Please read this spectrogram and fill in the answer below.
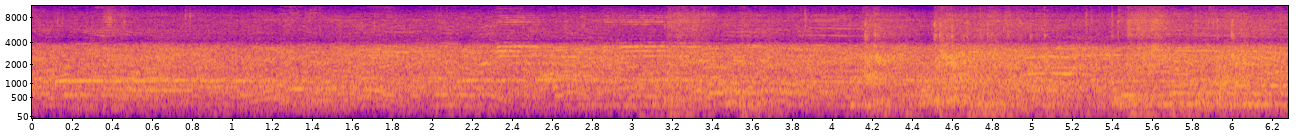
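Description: Large crowd of many people talking and cheering together, growing a little louder in the second half. There are a few dull thumps around the middle.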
